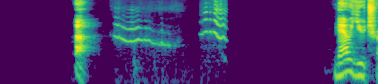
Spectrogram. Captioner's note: marker squeaking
